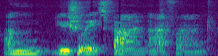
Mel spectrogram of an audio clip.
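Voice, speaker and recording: A British woman in her forties talks in a low, monotone voice. She takes her time, pausing and hesitating as she chats. The delivery is casual and self-deprecating, like an informal gardening vlog recorded in her kitchen. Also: creaky, slight background noise, rough recording. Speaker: gardening vlogger. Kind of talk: casual rambling garden tour chat. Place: small home kitchen and windowsill, indoors.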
